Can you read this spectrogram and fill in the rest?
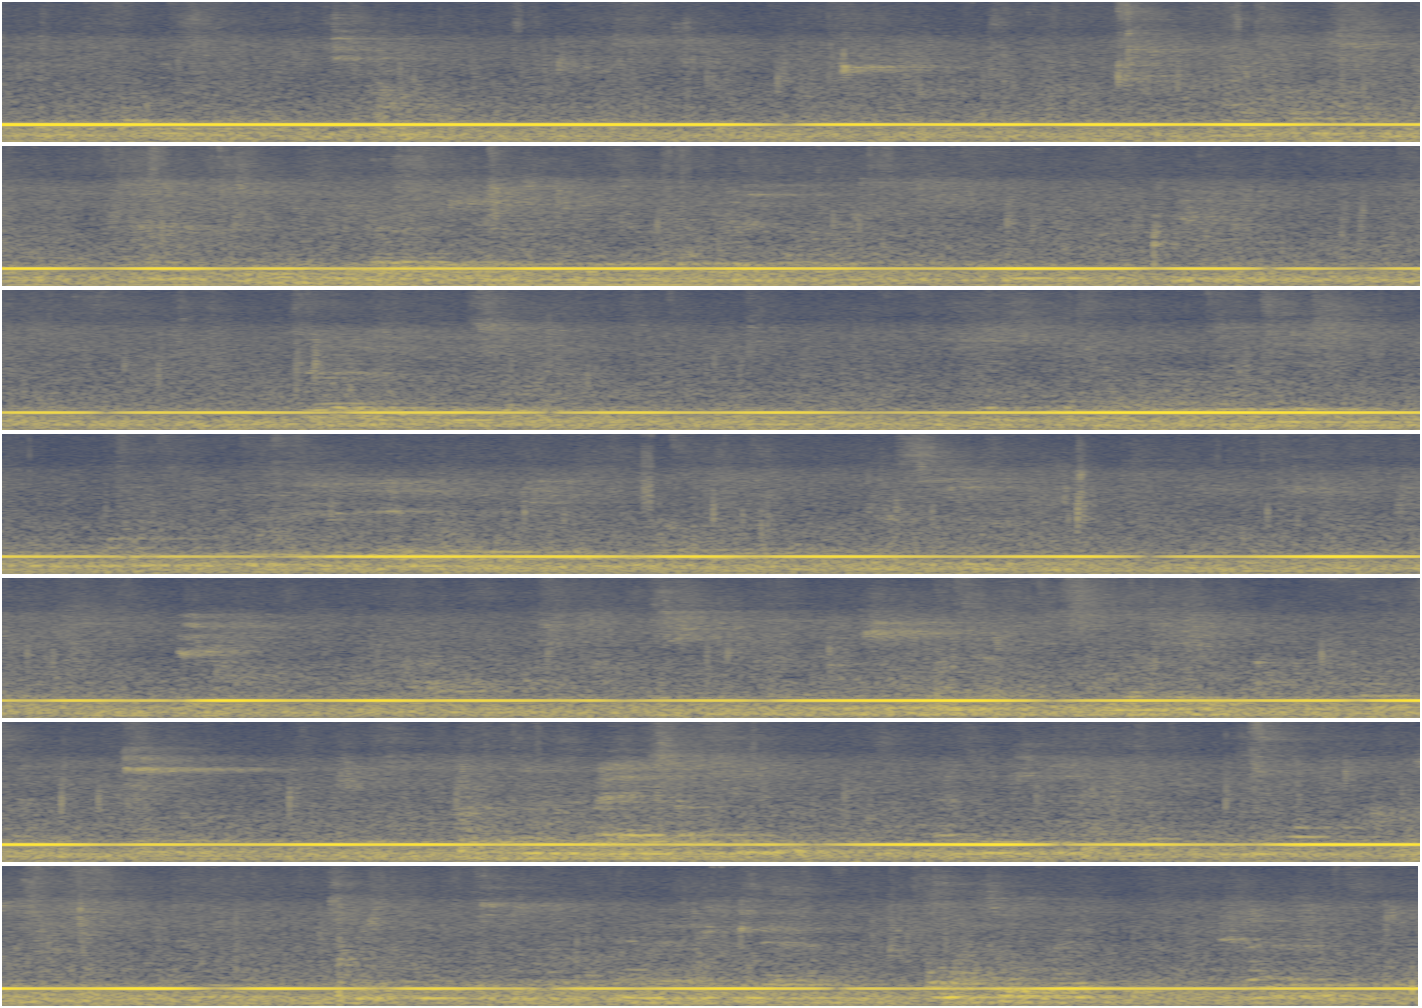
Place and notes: Berlin, Hamburger Bhf, exhibition - berlin, hamburger bhf, exhibition
Inside the left wing of the exhibition building on the first floor. The sound of the Ikeda exhibition db and visitors walking around - here the white room.
soundmap d - social ambiences, art places and topographic field recordings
